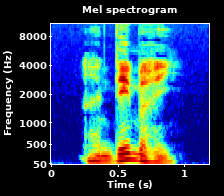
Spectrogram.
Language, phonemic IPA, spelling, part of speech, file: French, /de.bʁi/, débris, noun, Fr-débris.ogg
- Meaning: debris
